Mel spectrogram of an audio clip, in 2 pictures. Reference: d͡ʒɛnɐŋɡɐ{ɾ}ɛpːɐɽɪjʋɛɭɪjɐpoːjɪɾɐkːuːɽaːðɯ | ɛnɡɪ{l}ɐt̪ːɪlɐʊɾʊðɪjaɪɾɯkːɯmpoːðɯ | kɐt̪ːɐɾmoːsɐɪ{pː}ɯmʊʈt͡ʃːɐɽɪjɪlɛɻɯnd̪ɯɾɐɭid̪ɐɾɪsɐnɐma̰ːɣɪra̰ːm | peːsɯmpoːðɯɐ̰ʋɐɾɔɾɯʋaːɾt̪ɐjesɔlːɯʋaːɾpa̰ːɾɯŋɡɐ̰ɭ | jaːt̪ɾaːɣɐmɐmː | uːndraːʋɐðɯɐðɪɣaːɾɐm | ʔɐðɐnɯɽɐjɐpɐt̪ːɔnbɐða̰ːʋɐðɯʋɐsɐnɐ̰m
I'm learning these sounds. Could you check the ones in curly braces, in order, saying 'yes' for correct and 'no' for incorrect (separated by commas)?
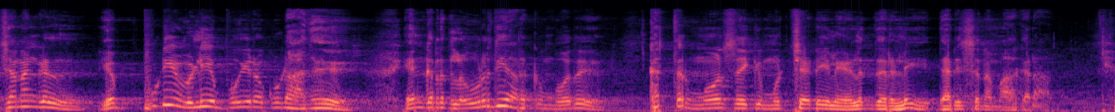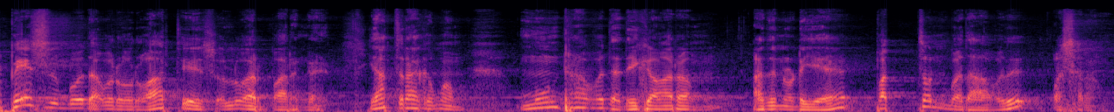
no, no, no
